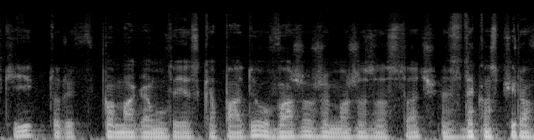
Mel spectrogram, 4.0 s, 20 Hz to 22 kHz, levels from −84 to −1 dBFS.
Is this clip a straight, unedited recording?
no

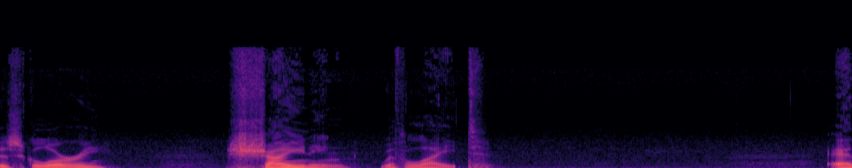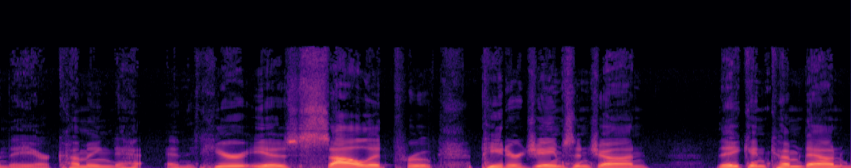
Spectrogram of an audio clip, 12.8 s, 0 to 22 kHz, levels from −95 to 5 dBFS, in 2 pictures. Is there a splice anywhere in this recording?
yes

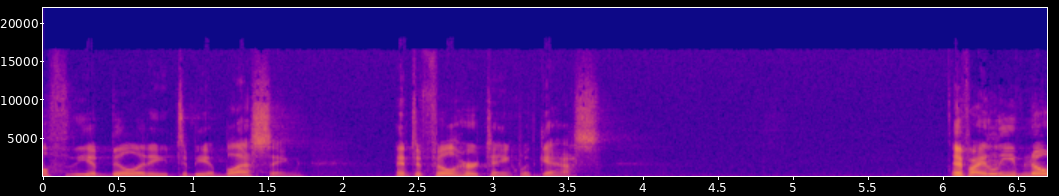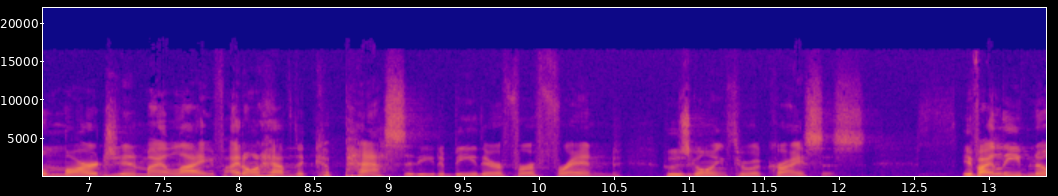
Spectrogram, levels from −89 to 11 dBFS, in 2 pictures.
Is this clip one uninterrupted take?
yes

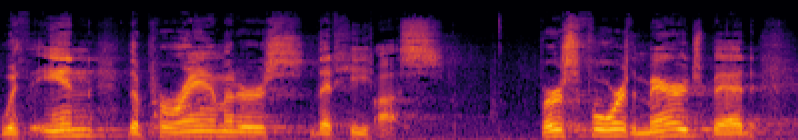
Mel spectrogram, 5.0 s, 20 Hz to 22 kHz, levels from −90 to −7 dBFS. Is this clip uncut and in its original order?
no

